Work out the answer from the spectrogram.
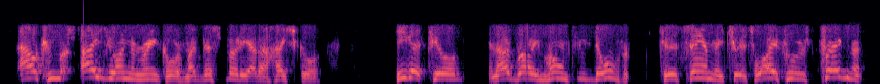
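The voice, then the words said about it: Emotional, choked-up voice. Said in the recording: “I'm a little emotional here”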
